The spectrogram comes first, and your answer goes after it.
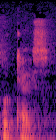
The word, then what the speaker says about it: BKCASE: of knowledge and curriculum to Advanced systems engineering pronounced bookcase the bookcase project owes a huge debt to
